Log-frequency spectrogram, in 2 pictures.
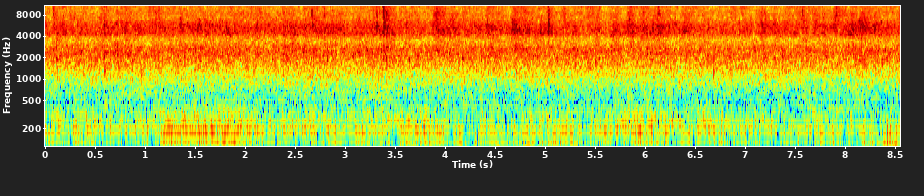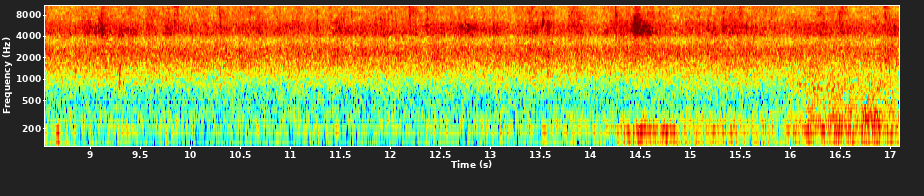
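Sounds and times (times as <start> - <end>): heavy rain falling: 0.0 - 17.0
thunder rumbling: 14.1 - 17.0.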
